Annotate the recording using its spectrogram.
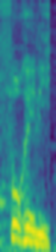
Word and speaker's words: Forelli: Juste avant qu'on commence, j'avais envie de te taquiner sur la prononciation patronymique de ton joli nom, mais je crois que tu le prononces à la française et que tu dis donc surtout Laurent Forelli, même si les origines sont italiennes.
